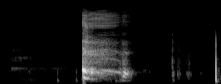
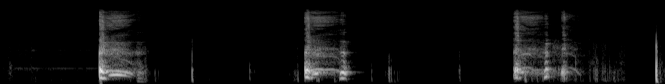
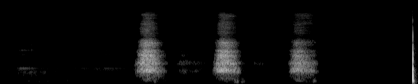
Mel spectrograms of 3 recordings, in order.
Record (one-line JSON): {"cough_length": "2.2 s", "cough_amplitude": 32768, "cough_signal_mean_std_ratio": 0.24, "three_cough_length": "6.7 s", "three_cough_amplitude": 32768, "three_cough_signal_mean_std_ratio": 0.26, "exhalation_length": "4.2 s", "exhalation_amplitude": 32768, "exhalation_signal_mean_std_ratio": 0.26, "survey_phase": "beta (2021-08-13 to 2022-03-07)", "age": "45-64", "gender": "Female", "wearing_mask": "No", "symptom_cough_any": true, "symptom_runny_or_blocked_nose": true, "symptom_sore_throat": true, "symptom_fatigue": true, "symptom_headache": true, "symptom_change_to_sense_of_smell_or_taste": true, "symptom_loss_of_taste": true, "symptom_onset": "4 days", "smoker_status": "Ex-smoker", "respiratory_condition_asthma": false, "respiratory_condition_other": false, "recruitment_source": "Test and Trace", "submission_delay": "2 days", "covid_test_result": "Positive", "covid_test_method": "RT-qPCR", "covid_ct_value": 16.9, "covid_ct_gene": "ORF1ab gene", "covid_ct_mean": 18.8, "covid_viral_load": "660000 copies/ml", "covid_viral_load_category": "Low viral load (10K-1M copies/ml)"}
